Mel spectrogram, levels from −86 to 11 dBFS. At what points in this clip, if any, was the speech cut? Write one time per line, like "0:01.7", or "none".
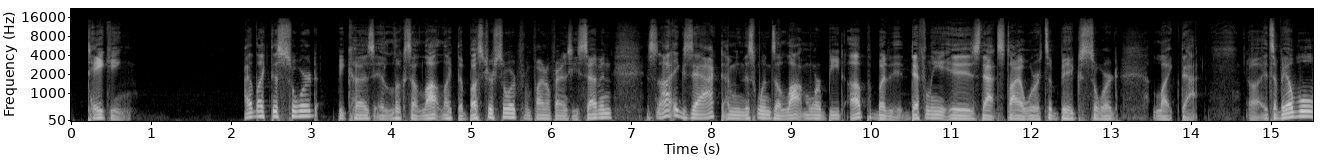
none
